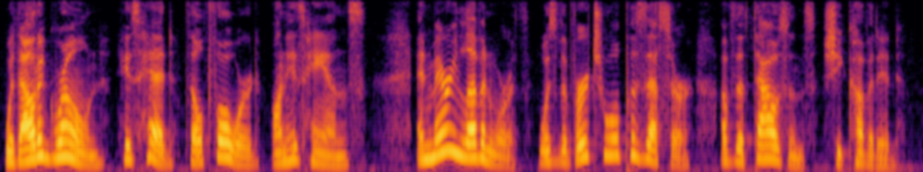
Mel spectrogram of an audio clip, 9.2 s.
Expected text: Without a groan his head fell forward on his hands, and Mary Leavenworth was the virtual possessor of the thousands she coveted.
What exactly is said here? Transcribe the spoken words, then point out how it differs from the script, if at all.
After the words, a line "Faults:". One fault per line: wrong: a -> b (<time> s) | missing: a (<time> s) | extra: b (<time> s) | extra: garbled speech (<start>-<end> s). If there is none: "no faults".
Without a groan his head fell forward on his hands, and Mary Leavenworth was the virtual possessor of the thousands she coveted.
Faults:
no faults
